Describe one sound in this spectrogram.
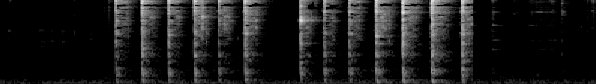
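A fork beats eggs against a bowl with quick taps.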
